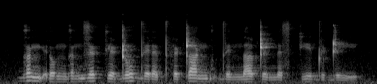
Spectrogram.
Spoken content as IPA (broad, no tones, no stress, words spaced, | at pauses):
ɡɐŋḛɾoŋɡɐ nzɘke ɖod̪eɾɛt̪ʰɘ ʈaŋɡṵd̪e naʈɨnɛs kid̪i ɖi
